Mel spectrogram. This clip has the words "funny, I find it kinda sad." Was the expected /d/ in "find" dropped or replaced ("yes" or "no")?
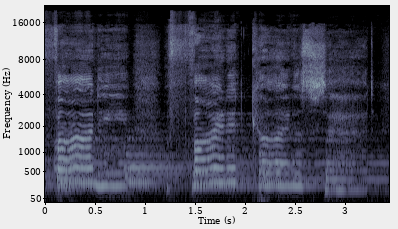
yes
